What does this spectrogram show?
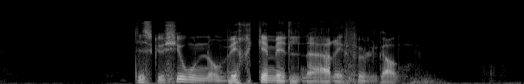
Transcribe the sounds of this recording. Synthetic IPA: d̪̥ɪskʉʃjuːnn̩ʊmʋɪʁkəmɪd̪ln̩əʔæːʁiːfʉlɡɑ̰ŋ

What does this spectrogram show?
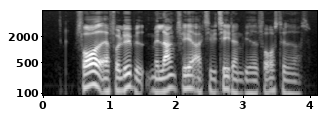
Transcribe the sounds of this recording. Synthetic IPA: fɒːɒð̞̩ˠæɐfɒ̽lø̰ːb̥ð̞̩ˠmelɑ̈ŋ̰d̥fle̝ːɐʔɑ̈ɡ̥̚t͡sʰiʋit͡sʰe̝̰ːd̥ɐnəʋihæð̞ˠfɒːsd̥e̝l̰ð̩ˠɒ̽s

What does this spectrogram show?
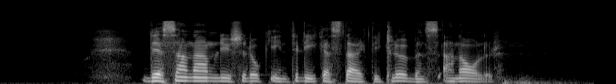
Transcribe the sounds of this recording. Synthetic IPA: d̪ɛsːanamnlyːsəɖɔkʰːɪnt̪əliːkast̪aɾk̚t̪ɪkʰlɵbːənsa̰nɑːlə̰ɾ

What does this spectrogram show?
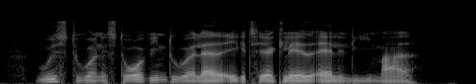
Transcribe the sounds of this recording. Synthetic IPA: uð̞ˠsd̥uːɐnəsːd̥o̝ːɐʋe̝nd̥uɐlɛːð̩ˠʔe̝ɡ̥ət͡sʰe̝læɡ̥lɛːð̞ˠəʔæləliːmɑ̈ːð̞̩ˠ

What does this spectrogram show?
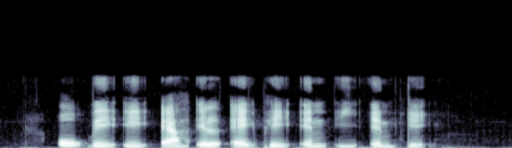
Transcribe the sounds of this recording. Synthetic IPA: ʔo̝̰ːʋe̝̰ːe̝̰ːæɐ̰elʔɛ̰ːpʰe̝̰ːeniːenɡ̥e̝̰ː

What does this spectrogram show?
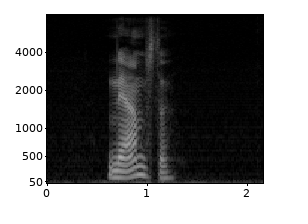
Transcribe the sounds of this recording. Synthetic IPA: næɐməsd̥ə

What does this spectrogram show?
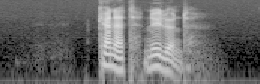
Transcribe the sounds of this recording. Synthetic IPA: kʰɛnət̪nyːlʉ̰nd̪

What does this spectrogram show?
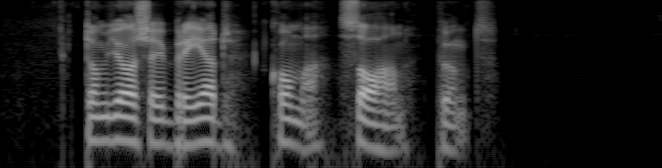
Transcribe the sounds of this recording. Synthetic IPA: d̪̥ɔmjœːʂɛjbɾeːd̪kʰɔmːa̰sɑːɦanpʰɵŋk̚t̪

